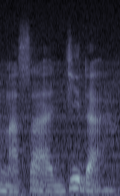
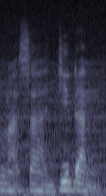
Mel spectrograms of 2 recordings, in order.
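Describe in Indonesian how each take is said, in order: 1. Kata ini berakhir dengan vokal biasa. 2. Kata ini berakhir dengan bunyi n tambahan. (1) "dibaca masajida" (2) "tidak boleh dibaca"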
